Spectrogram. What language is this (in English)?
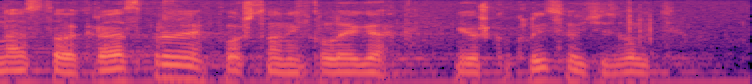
Croatian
